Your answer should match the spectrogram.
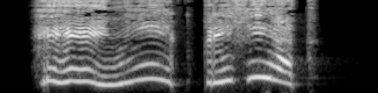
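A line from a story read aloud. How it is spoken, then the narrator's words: Joyful shout. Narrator (Russian): радостно выкрикнула Василиса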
